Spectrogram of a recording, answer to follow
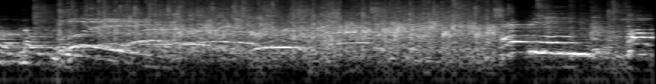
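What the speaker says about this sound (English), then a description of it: "A round of applause, please." Applause from a gala audience at a Philippine Independence Day celebration: sustained clapping from the crowd, with a voice speaking over it and a brief dip before it swells again.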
